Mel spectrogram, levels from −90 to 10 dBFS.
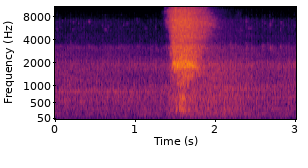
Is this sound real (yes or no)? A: yes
